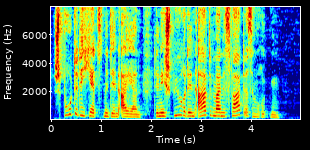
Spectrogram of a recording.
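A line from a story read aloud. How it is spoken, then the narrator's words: Calling out. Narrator (German): rief sie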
